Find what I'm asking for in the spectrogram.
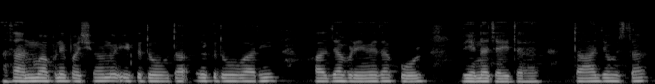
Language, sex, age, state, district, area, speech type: Punjabi, female, 60+, Punjab, Hoshiarpur, rural, spontaneous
